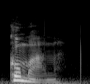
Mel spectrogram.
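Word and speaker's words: cuman: The letter C had the sound of K before A, O, U, and Y, and occasionally before E, but the sound of CH before I, and usually E also. The pronunciation of the same words in modern English will often show which it was. So kan, can, kuman, come, kuning, king, kene, keen, but child, child, cheozan, choose.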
